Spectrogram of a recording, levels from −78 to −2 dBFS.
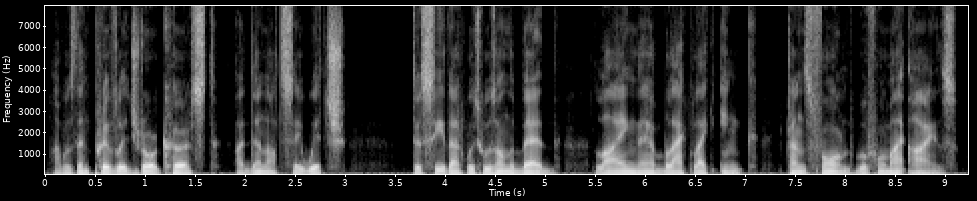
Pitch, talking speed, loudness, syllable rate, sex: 95 Hz, 180 wpm, -18 LUFS, 5.2 syllables/s, male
